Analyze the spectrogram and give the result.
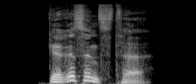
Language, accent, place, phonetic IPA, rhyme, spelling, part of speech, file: German, Germany, Berlin, [ɡəˈʁɪsn̩stə], -ɪsn̩stə, gerissenste, adjective, De-gerissenste.ogg
- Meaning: inflection of gerissen: 1. strong/mixed nominative/accusative feminine singular superlative degree 2. strong nominative/accusative plural superlative degree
